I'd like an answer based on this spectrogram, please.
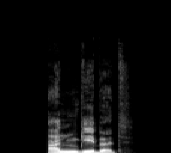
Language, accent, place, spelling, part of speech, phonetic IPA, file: German, Germany, Berlin, angebet, verb, [ˈanˌɡeːbət], De-angebet.ogg
- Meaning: second-person plural dependent subjunctive I of angeben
